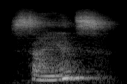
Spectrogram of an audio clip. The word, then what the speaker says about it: science: This is the word science. So the beginning of this word has SC, and we just get a S sound.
